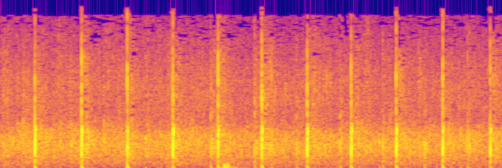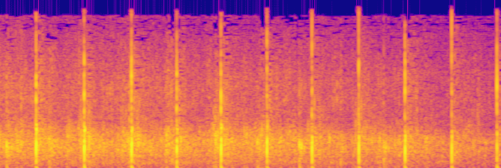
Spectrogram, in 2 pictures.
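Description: An audience applauds for several seconds, a dense wash of clapping with a few sharp, evenly spaced claps cutting through in a steady rhythm. No one speaks.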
